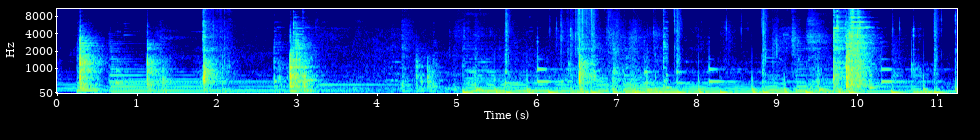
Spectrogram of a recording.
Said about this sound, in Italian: tagliamo in 4 la nostra melanzana, rigiriamo e poi ricaviamo dei tocchettini piccolini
